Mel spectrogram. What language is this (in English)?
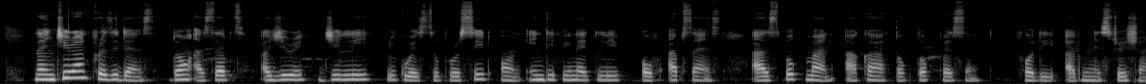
Nigerian Pidgin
